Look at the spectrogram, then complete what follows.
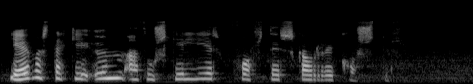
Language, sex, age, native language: Icelandic, female, 50-59, Icelandic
